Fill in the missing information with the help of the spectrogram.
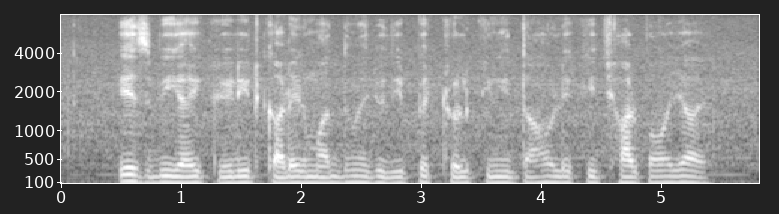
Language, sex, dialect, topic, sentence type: Bengali, male, Standard Colloquial, banking, question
